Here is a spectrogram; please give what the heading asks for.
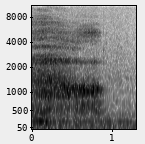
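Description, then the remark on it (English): A single deep breath drawn in during a guided breathing exercise, a soft airy rush lasting under a second before trailing off into near silence. “Take another breath with me. In.”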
